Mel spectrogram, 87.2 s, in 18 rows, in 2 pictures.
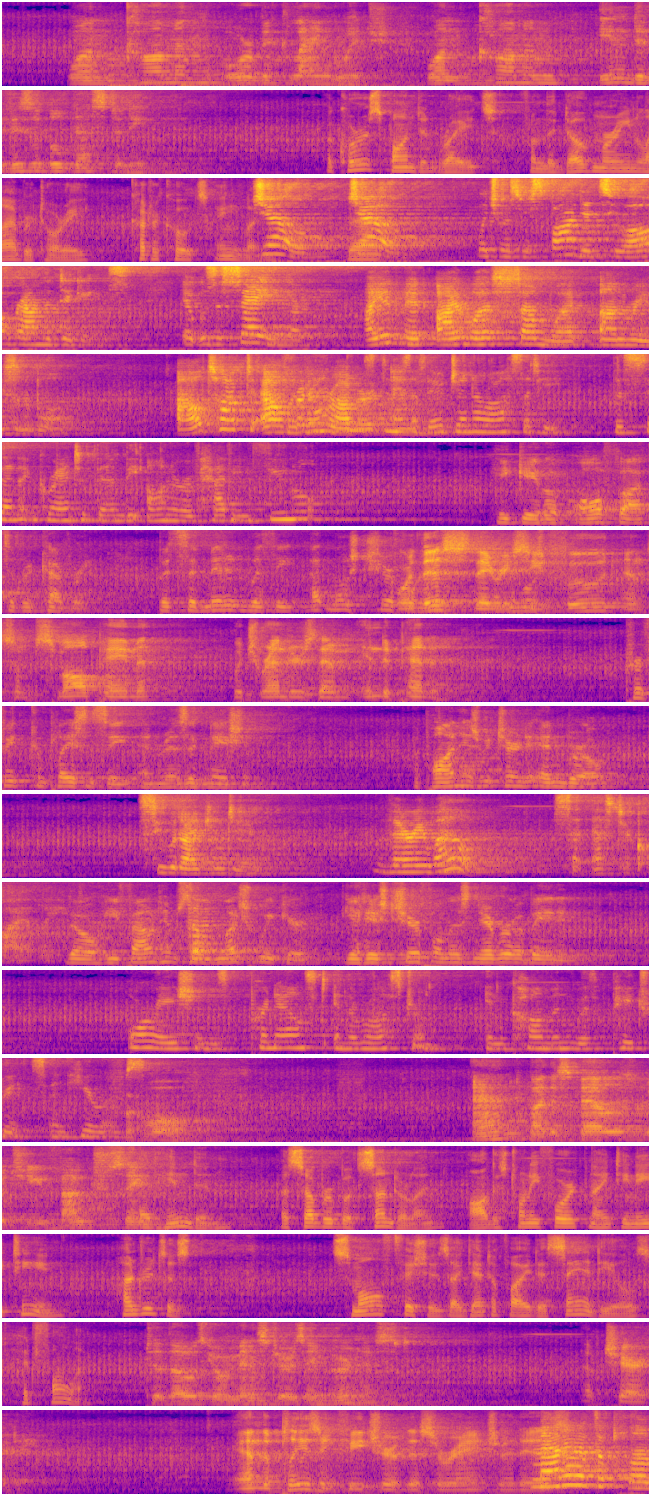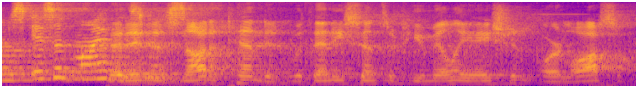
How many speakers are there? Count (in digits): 7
